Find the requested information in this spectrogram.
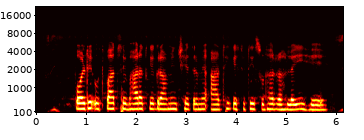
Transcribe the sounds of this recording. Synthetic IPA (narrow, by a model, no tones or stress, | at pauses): pɔːlʈɾiʔʊt̪paːd̪sebʱaːɾət̪keɡɾaːmiːnkʃeːt̪ɾəmẽʔaːɾt̪ʰɪkst̪ʰɪt̪isʊd̪ʱəɾːəɦləiɦɛː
